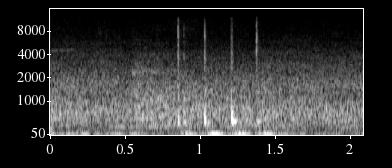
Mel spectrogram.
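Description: Near silence with a few faint clicks about a second in, as raspberries are tipped from a plastic measuring cup into a blender jar.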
